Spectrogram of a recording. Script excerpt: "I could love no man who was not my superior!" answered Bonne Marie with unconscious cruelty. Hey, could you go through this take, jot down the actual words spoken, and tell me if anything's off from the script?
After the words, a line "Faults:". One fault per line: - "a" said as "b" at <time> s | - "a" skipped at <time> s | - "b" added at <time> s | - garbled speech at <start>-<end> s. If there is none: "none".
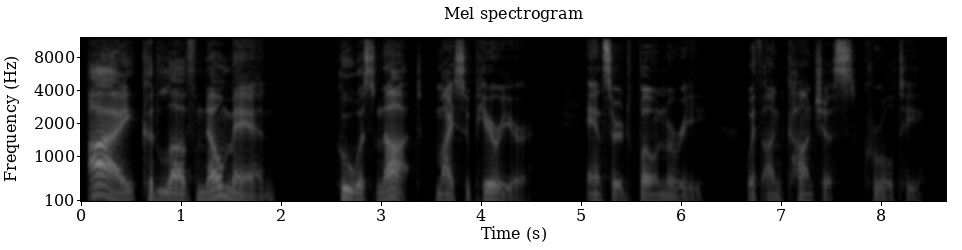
"I could love no man who was not my superior!" answered Bonne Marie with unconscious cruelty.
Faults:
none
